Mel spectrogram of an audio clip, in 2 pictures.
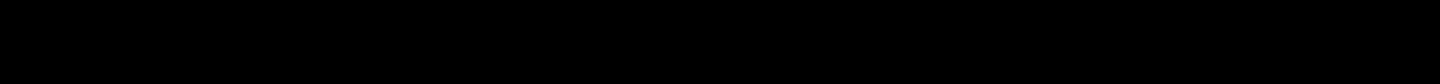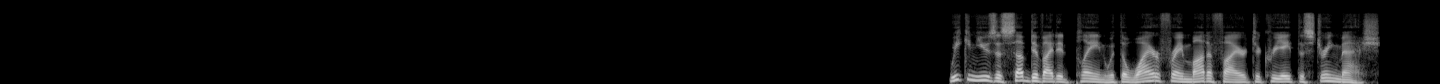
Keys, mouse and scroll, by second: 3.5 Tab, 4.6 click, 5.1 Tab, 5.5 scroll up 1, 6.5-7.2 scroll up 2, 7.2 click, 8.2 shift+click, 9.7 click, 11.6 shift+middle click, 12.0 shift+middle click, 13.5 v, 13.9 shift+l, 15.1 click, 17.3 click, 18.4 Tab, 18.9 Tab, 20.8 click, 22.7-23.8 scroll down 6, 23.9-24.4 scroll down 4, 24.8 shift+middle click, 25.4 click, 26.1 shift+a, 28.4 g.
